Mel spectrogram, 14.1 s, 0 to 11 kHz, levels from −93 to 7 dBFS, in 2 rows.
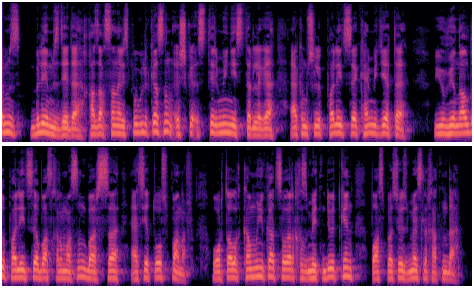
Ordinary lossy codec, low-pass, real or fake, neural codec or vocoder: none; none; real; none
